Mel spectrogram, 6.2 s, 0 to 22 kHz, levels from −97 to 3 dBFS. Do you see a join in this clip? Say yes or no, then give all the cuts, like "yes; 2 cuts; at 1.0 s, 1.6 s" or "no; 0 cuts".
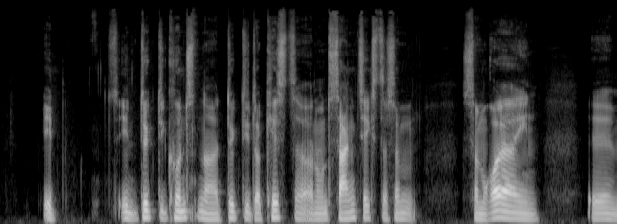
no; 0 cuts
